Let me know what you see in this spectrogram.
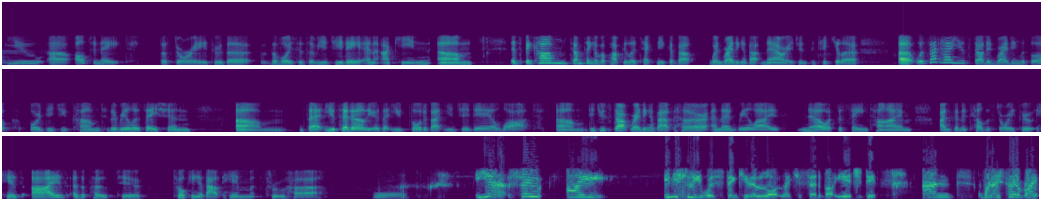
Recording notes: joins me on the phone from Lagos, Nigeria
